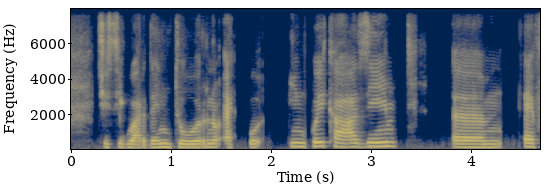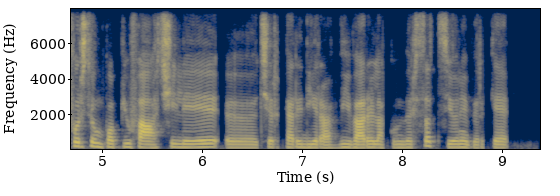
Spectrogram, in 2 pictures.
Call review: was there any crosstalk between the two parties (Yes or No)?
No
